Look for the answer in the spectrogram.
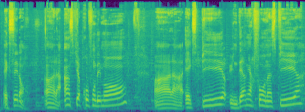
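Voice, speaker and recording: An energetic male fitness coach calls out punches and counts with lively swings in pitch. His tone is dark and mellow, and faint music plays behind him. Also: a little slow. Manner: energetic, encouraging counting and cues. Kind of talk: guided workout class.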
